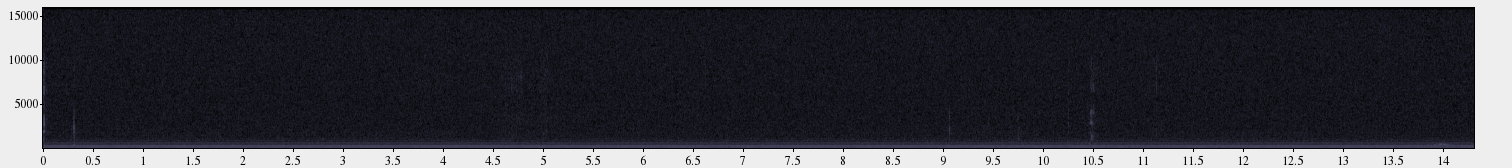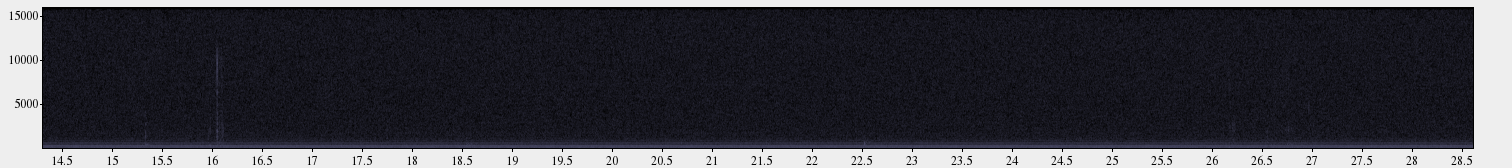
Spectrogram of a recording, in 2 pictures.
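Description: Steady electrical mains hum with constant hiss, and a few faint clicks scattered through.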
